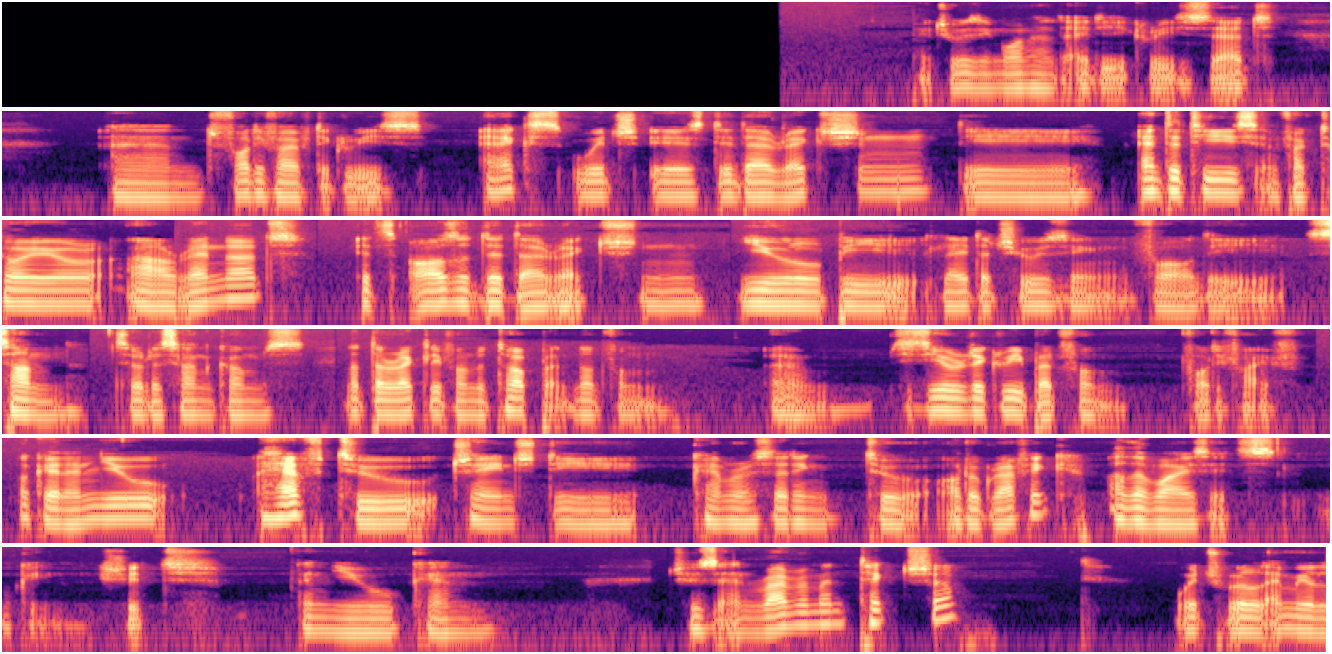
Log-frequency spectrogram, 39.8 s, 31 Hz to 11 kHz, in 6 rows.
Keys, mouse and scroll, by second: 0.2 middle click, 0.7 click, 1.1 click, 1.5 click, 2.1 middle click, 3.2 click, 5.9 click, 9.1 click, 11.2 KP_0, 12.1-13.5 scroll down 2, 13.5 click, 27.0 click, 31.4 l, 32.2 middle click, 32.7-33.4 scroll down 3, 33.4 middle click, 36.2 click, 37.8 click.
